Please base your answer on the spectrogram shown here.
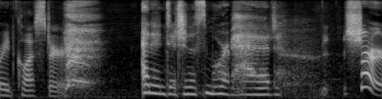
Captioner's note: gasp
